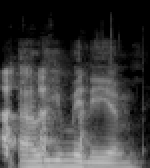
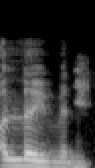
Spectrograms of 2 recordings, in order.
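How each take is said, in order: First: The word is said with five syllables. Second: The word is said with four syllables. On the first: The speaker calls it right. "aluminium is the correct pronunciation" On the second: The speaker calls it wrong. "not aluminum"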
